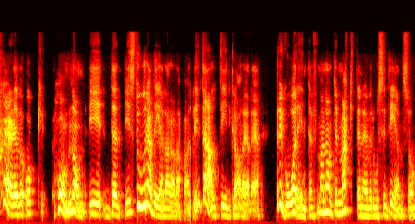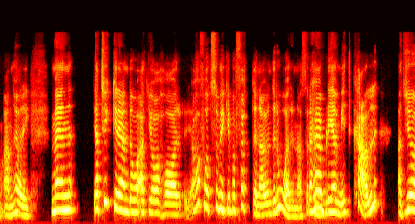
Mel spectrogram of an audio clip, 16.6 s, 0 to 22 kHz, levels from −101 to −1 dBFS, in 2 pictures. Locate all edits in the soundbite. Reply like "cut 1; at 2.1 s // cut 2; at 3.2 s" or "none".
none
